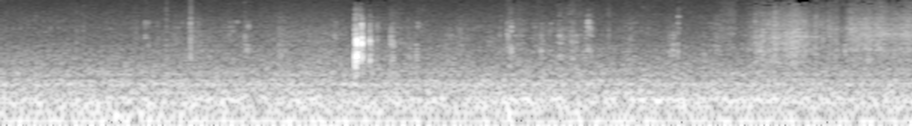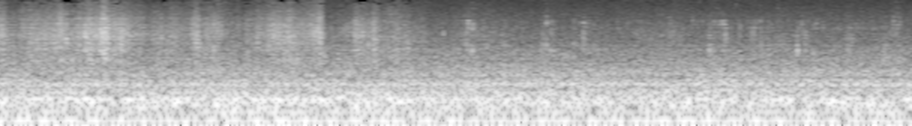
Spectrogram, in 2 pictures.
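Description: Close-up chewing of a bite of crispy fried chicken sandwich over a steady low hum inside a car. One sharp crunch or click comes about two and a half seconds in, and faint crunching sounds follow in the middle.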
